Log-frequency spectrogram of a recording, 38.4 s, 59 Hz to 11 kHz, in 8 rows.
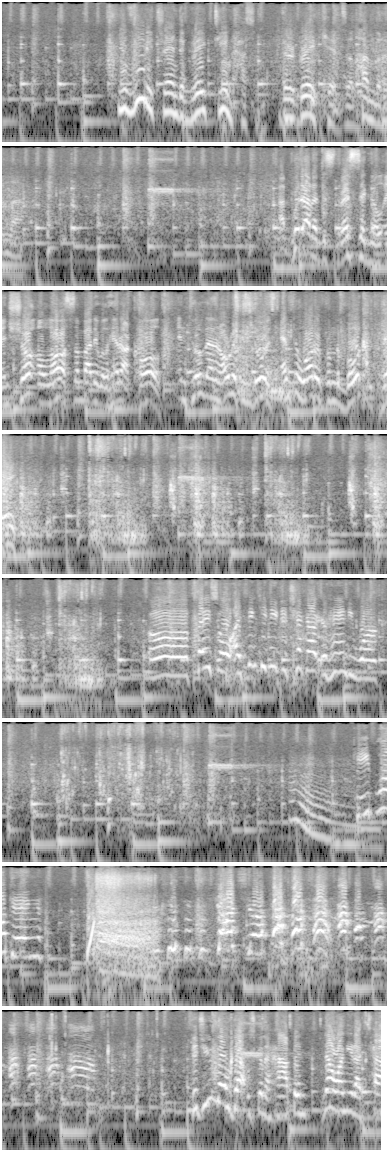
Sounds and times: Music: 0.0s - 38.4s.

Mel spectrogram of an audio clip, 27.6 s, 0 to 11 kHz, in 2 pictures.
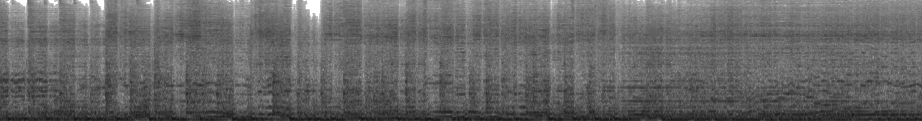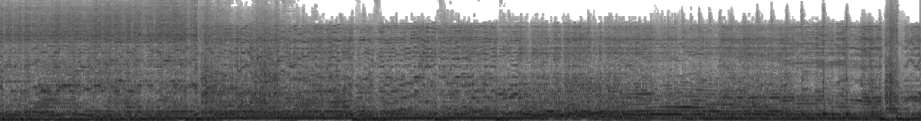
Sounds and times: Bass drum: 0.0s - 19.8s
Drum kit: 0.0s - 27.6s.

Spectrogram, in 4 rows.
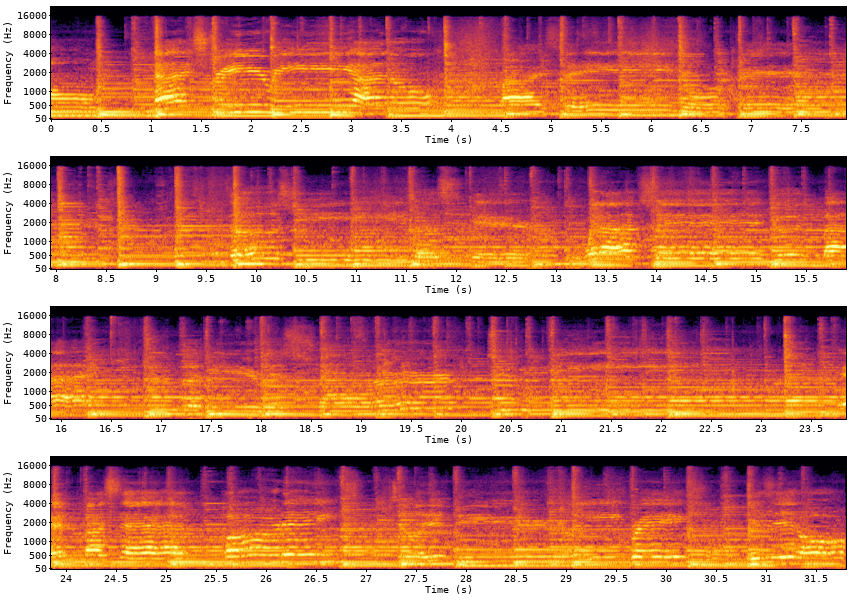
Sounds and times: Male singing: 0.0s - 23.0s, 23.6s - 31.8s
Music: 0.0s - 31.8s.

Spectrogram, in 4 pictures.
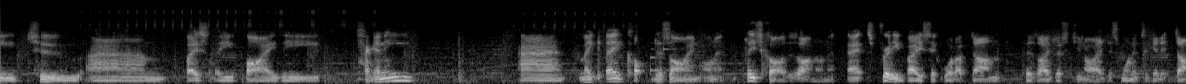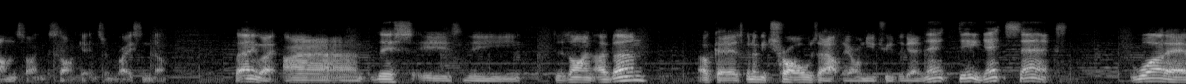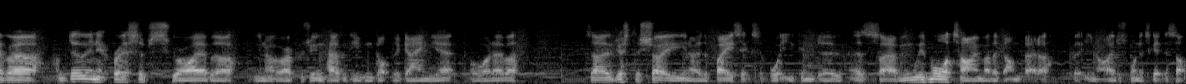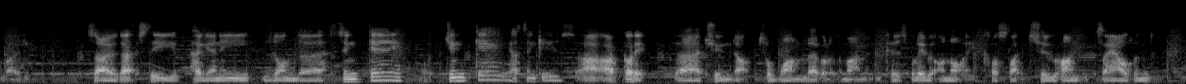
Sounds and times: Speech: 0.0s - 4.2s, 5.2s - 13.6s, 14.2s - 22.5s, 23.2s - 28.9s, 29.6s - 35.9s, 36.5s - 47.1s
Music: 0.0s - 47.4s.

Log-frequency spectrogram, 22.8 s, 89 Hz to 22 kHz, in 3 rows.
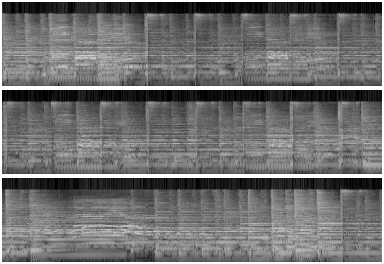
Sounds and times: Guitar: 0.0s - 22.8s
Singing: 0.7s - 3.5s, 4.6s - 6.9s, 8.4s - 10.8s, 12.2s - 15.0s, 16.4s - 20.4s.

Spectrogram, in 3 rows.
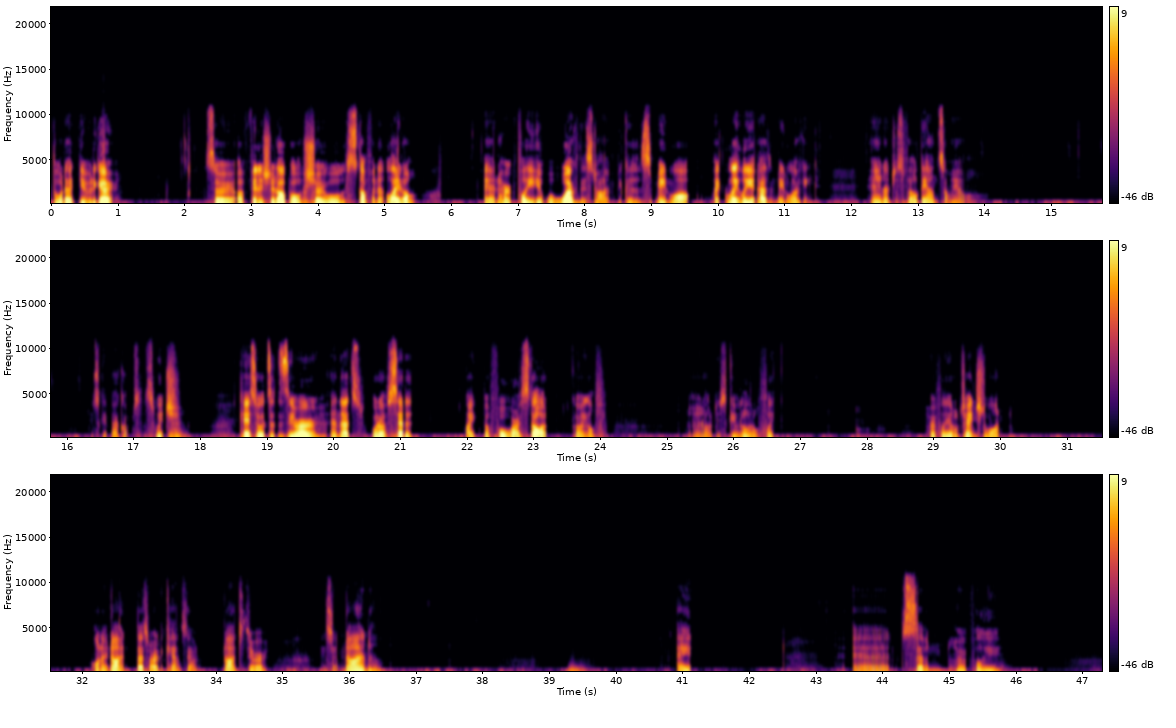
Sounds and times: Speech: 0.0s - 1.1s, 2.3s - 5.5s, 6.5s - 11.5s, 12.3s - 13.9s, 16.4s - 17.8s, 18.6s - 21.2s, 22.0s - 24.1s, 25.3s - 26.6s, 28.9s - 30.0s, 32.1s - 34.8s, 35.6s - 36.6s, 40.8s - 41.2s, 43.4s - 45.8s.

